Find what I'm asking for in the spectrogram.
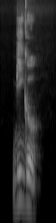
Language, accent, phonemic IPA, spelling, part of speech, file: French, France, /bi.ɡo/, bigo, noun, LL-Q150 (fra)-bigo.wav
- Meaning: mobile phone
